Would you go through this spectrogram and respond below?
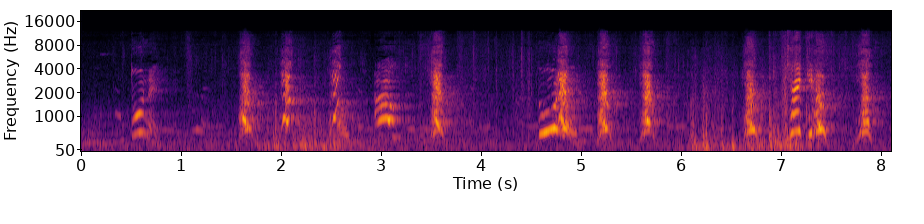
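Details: Nine-month-old Border Collie puppy beginning agility training in Mexico. Sharp, high barks repeated roughly every half second, some in quick pairs, over a faint outdoor background with a person speaking.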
